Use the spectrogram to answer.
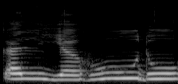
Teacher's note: یہو ہو پہ 2 کاؤنٹس، واو مدہ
